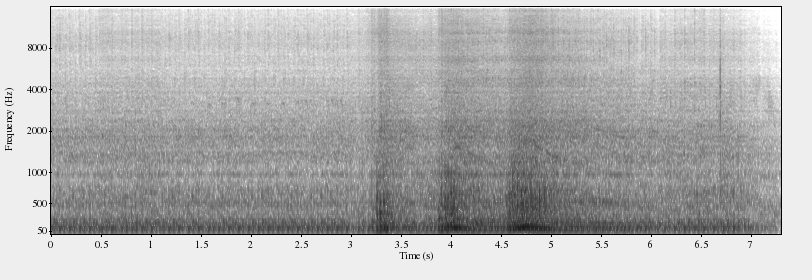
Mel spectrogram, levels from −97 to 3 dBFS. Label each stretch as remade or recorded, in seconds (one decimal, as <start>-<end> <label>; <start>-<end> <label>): 0.0-0.5 recorded; 0.5-1.1 remade; 1.1-3.0 recorded; 3.0-4.0 remade; 4.0-6.1 recorded; 6.1-7.3 remade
